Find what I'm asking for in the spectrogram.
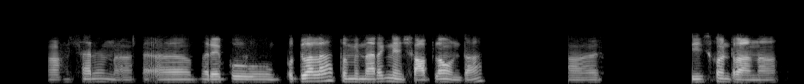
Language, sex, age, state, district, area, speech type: Telugu, male, 18-30, Telangana, Sangareddy, urban, conversation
